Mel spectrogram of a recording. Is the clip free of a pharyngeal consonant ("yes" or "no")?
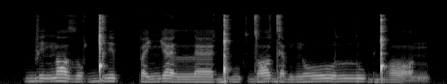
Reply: yes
